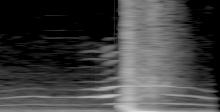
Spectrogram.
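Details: Cat defending its personal boundaries: a steady, sustained moaning yowl held at an even pitch, cut across by a loud thud midway, the cry continuing faintly afterward.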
